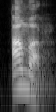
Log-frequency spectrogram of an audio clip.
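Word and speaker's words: عمرو: love you गुरु लेकिन उसका मतलब और साइलेंट होता है और बालों का मतलब यह है कि आपने इसे पेश की बजाय जबर से पढ़ना है उम्र की बजाय पढ़ना है अमर तो हसरतें अमर बिना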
